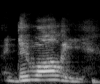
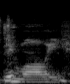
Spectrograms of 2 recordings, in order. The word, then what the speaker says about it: Dually: Yeah, so Dually is what how they're trying to pronounce it is Dually.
